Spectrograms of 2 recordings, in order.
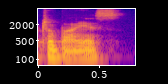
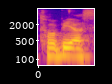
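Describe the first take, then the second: First: The name is said with English pronunciation. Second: The name is said in a Swiss German dialect. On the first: "which is what people usually uh, say in English" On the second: "in my dialect"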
